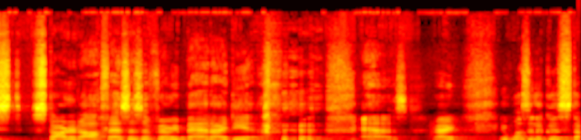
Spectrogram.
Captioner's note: laughs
